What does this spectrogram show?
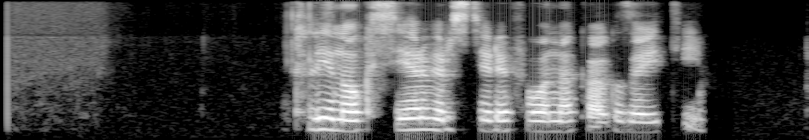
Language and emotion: Russian, neutral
